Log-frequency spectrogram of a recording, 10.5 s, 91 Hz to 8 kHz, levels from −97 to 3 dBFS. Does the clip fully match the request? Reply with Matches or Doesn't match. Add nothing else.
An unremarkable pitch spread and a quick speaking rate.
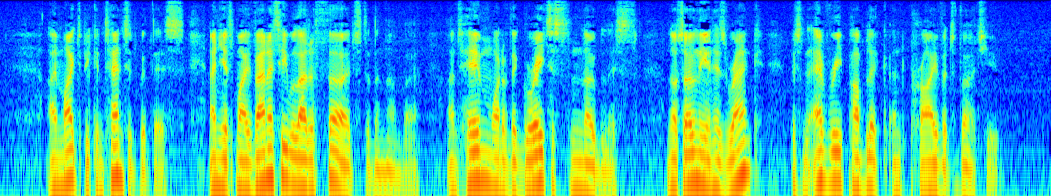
Matches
